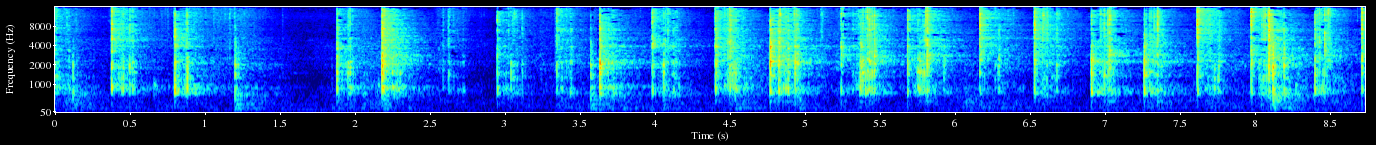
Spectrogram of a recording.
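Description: Small spoon tapping and scraping on a banana leaf held over a plastic container, knocking seasoning off. It makes an irregular run of sharp clicks, two or three a second.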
